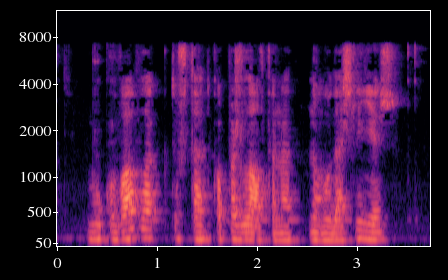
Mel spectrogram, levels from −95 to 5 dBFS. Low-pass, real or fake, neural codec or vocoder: 7.2 kHz; real; none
